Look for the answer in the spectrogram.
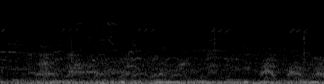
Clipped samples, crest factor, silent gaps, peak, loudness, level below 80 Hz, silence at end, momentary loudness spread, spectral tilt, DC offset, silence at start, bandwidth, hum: under 0.1%; 12 dB; none; -32 dBFS; -48 LUFS; -50 dBFS; 0 s; 3 LU; -5.5 dB/octave; under 0.1%; 0 s; 15.5 kHz; none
